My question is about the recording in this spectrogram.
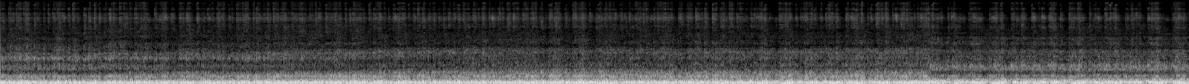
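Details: Chevrolet Silverado 6.0 V8 rebuilt after failing lifters, new Texas Speed cam kit, exhaust fitted: deep loud choppy idle loping steadily, no ticking or knocking; healthy normal cammed idle.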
